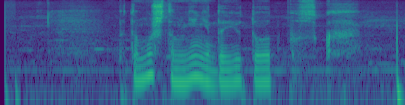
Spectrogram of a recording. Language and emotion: Russian, sad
